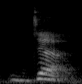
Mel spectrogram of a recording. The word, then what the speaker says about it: do: to learn what it's called we call it dough and our hand sign for dough is fist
